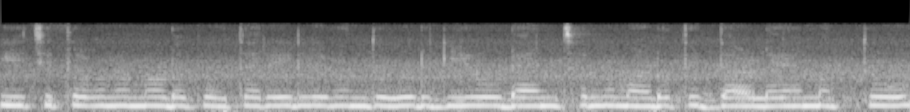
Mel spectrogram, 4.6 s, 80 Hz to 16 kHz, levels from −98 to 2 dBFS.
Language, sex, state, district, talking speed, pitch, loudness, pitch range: Kannada, female, Karnataka, Raichur, 130 wpm, 240 Hz, -14 LUFS, 235-245 Hz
